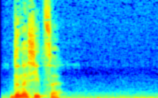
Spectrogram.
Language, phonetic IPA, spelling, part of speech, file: Russian, [dənɐˈsʲit͡sːə], доноситься, verb, Ru-доноситься.ogg
- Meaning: 1. to get / be worn out (of clothes, shoes) 2. to reach one's ears, to be heard; to be carried by the wind 3. passive of доноси́ть (donosítʹ)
